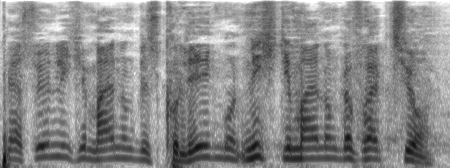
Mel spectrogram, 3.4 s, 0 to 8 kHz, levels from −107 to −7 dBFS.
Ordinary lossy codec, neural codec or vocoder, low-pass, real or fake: none; codec, 16 kHz, 16 kbps, FreqCodec, smaller model; none; fake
